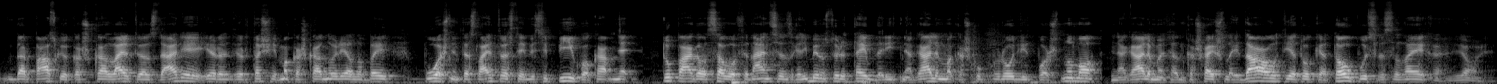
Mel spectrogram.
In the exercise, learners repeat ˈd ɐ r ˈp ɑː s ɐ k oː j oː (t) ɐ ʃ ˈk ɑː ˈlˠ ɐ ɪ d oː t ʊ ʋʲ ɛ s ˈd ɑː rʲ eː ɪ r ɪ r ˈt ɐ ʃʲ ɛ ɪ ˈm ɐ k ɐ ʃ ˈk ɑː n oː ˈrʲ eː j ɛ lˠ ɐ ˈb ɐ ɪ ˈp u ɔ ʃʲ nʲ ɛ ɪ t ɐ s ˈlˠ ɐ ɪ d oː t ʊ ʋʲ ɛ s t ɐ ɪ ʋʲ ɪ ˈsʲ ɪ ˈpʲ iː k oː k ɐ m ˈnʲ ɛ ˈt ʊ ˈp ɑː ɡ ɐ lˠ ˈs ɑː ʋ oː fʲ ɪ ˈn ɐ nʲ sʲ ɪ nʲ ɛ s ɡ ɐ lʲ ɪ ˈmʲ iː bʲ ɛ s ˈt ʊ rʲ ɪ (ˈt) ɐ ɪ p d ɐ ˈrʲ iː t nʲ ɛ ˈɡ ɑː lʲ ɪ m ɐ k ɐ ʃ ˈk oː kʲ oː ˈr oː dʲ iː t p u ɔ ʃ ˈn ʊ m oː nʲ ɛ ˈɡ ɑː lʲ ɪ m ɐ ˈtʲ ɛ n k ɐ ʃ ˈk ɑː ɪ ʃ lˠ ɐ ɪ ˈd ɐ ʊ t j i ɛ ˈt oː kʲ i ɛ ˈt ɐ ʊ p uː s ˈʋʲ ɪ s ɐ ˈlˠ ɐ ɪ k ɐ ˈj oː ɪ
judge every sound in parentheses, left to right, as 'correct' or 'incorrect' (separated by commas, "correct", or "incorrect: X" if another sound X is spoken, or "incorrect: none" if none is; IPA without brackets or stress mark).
incorrect: k, correct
